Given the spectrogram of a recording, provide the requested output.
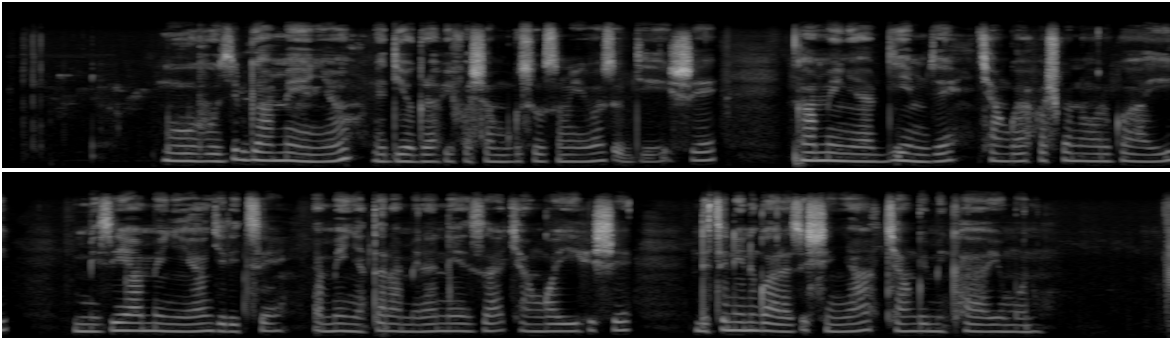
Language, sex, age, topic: Kinyarwanda, female, 18-24, health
